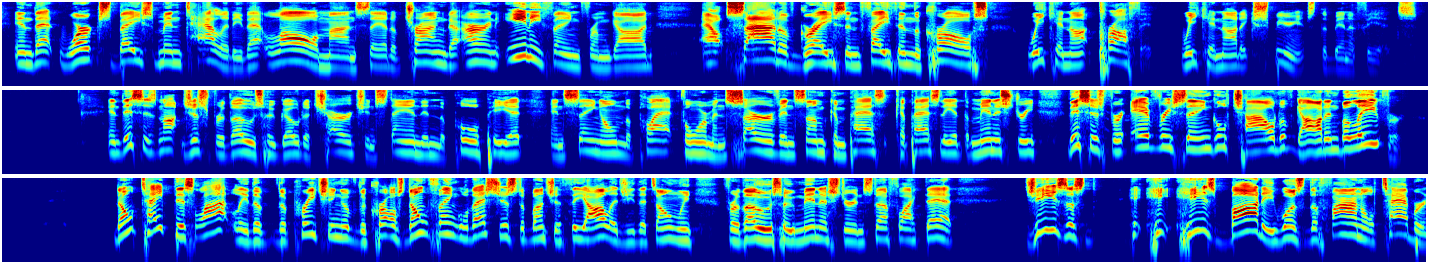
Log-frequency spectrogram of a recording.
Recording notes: Live Sunday Morning Service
